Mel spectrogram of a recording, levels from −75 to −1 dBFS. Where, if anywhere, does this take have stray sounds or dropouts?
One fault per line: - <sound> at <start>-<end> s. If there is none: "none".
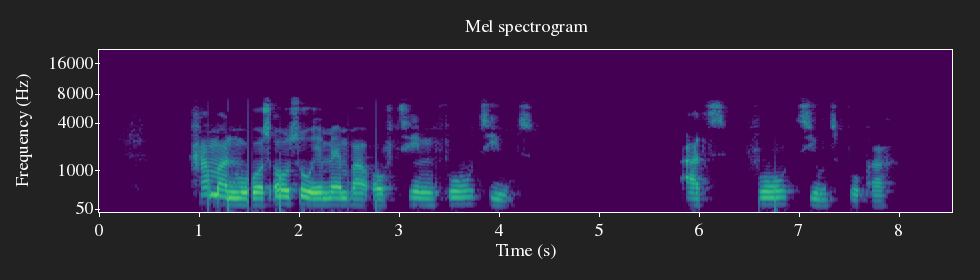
none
